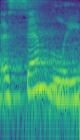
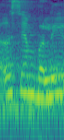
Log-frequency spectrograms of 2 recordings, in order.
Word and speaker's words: assembly: Assembly, từ này là assembly vì trọng âm của nó thứ hai nên một số bạn kia đọc là assembly là không có đúng nha.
